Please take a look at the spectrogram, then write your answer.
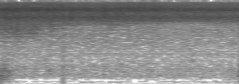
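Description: Sliced ginger and onion sizzle in hot oil with garlic while being stir-fried in a wok, a loud, steady, bright hiss that continues without a break.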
